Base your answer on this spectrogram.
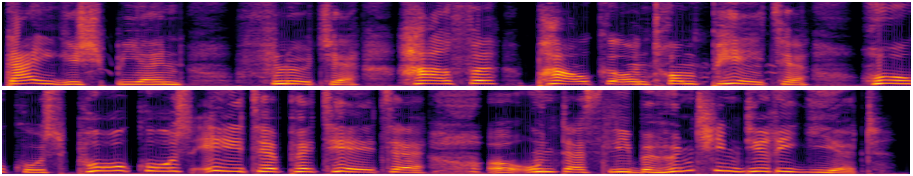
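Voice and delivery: high incantation with drawn-out magic words; called-out spell. A narrator's reading. Mouse conjures a hen orchestra, exuberant spell. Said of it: "rief er".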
